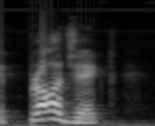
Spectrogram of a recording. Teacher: When I'm stressing on the first syllable, it becomes a noun.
